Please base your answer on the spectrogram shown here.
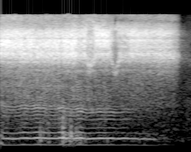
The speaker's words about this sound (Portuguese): A hora que eu cheguei em casa, parecia o apocalipse das moscas. Você entrava em casa e você ouvia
